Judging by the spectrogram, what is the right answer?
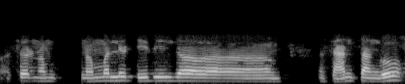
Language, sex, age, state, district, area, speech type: Kannada, male, 30-45, Karnataka, Tumkur, urban, conversation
